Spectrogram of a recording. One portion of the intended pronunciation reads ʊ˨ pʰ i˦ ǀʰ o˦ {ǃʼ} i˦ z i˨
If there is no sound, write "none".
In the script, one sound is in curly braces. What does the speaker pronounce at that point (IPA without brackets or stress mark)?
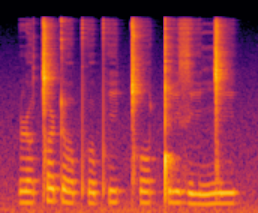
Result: ǃ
